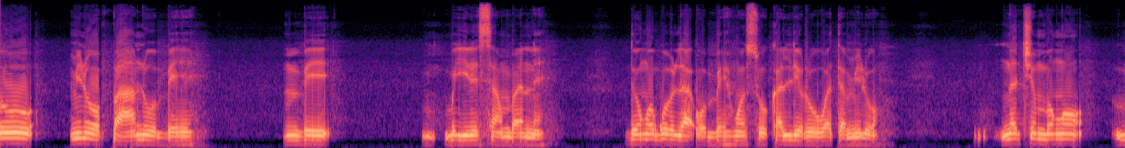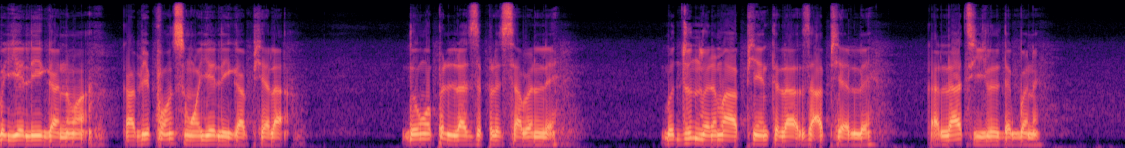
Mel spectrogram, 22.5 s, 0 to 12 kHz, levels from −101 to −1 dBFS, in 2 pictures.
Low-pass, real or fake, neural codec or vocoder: 10.8 kHz; real; none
